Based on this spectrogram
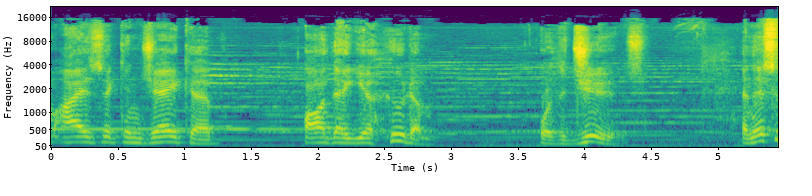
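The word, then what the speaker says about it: יהודי: transliterated in Hebrew for Jew in English is pronounced yehudi and the word Jews is yehudim and so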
